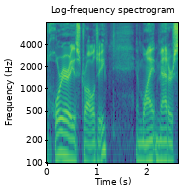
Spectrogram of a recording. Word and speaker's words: horary: That's pronounced horary, by the way, H-O-R-A-R-Y.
